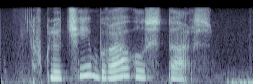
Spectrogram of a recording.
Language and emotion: Russian, neutral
